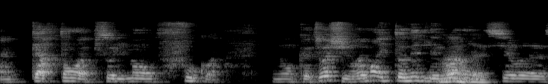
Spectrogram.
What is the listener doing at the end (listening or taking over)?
listening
